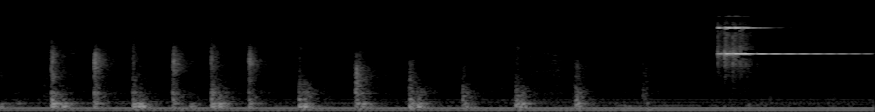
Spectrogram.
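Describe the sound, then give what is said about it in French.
A steady run of about ten footsteps, then a single bright doorbell chime at an apartment door rings out and slowly fades, with a low hum underneath throughout. “Il a sonné à la porte de l'appartement.”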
